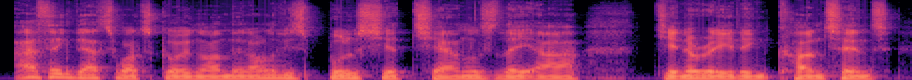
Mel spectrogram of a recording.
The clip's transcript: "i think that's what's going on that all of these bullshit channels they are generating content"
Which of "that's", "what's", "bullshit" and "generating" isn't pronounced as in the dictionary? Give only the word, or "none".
none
